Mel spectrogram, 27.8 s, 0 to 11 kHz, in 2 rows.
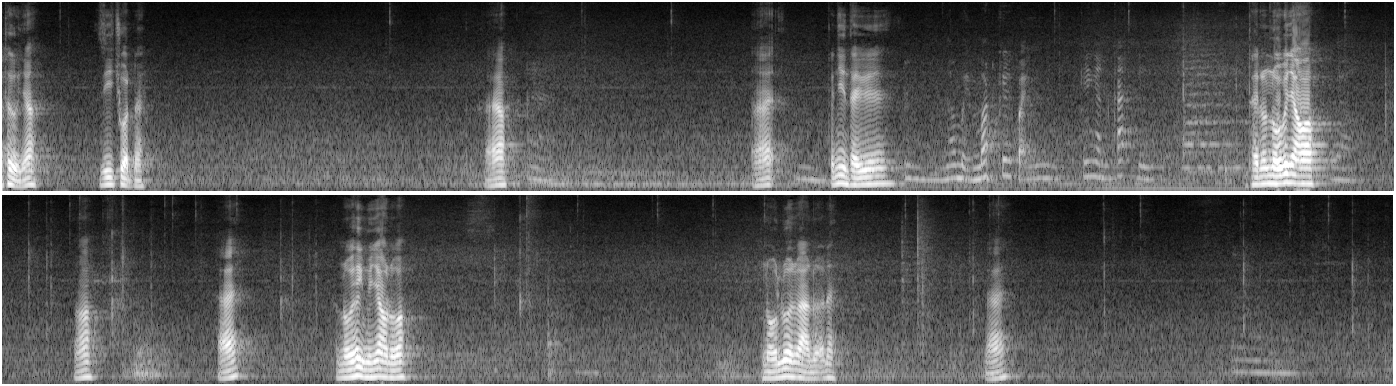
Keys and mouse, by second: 2.7 click, 7.4 click, 9.0-9.8 typing, 9.5 click, 10.0 click, 11.1 ctrl+z, 11.1 ctrl+x, 11.5 click, 12.0 ctrl+z, 12.5 drag, 12.8-13.2 drag, 13.7 ctrl+z, 15.7 m, 16.6 click, 17.9 click, 19.1 click, 20.5 v, 20.7 drag, 21.8-22.2 drag, 23.2 Delete, 23.7 click, 24.3 Delete, 24.8 click, 26.1 click.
